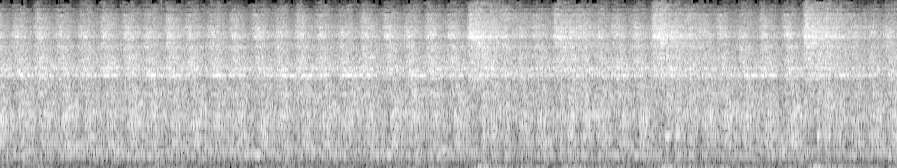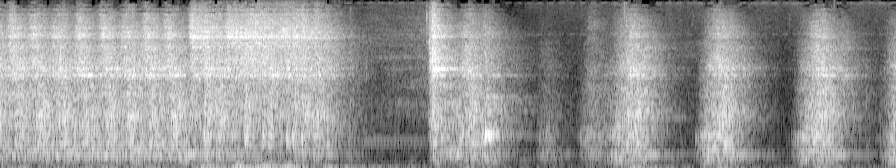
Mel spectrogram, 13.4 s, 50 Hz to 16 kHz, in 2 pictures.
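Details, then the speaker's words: 1979 BMW 633CSi after 5 years off the road; battery being charged up before retrying. Slow, labored cranking surges about once a second that never catch; crank no start, weak battery. "right get the power whipped on give it a we minute or two working that battery up"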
